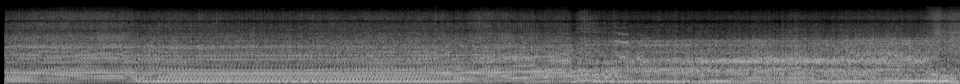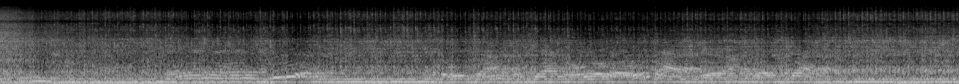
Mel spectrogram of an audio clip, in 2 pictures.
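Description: Drag cars' V8 engines revving and held at steady revs, then a burnout: the engine climbs with tyres spinning on the pavement and cuts back sharply about nine seconds in. After that the engines idle with a low steady rumble while the cars stage.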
